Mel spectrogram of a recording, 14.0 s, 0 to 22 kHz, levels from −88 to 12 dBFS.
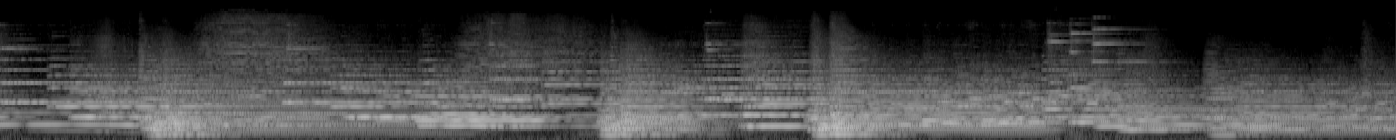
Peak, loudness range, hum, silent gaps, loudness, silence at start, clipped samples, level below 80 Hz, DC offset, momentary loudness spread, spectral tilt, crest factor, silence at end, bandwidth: -8 dBFS; 4 LU; none; none; -26 LUFS; 0 s; under 0.1%; -68 dBFS; under 0.1%; 10 LU; -6 dB/octave; 18 dB; 0 s; 14.5 kHz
